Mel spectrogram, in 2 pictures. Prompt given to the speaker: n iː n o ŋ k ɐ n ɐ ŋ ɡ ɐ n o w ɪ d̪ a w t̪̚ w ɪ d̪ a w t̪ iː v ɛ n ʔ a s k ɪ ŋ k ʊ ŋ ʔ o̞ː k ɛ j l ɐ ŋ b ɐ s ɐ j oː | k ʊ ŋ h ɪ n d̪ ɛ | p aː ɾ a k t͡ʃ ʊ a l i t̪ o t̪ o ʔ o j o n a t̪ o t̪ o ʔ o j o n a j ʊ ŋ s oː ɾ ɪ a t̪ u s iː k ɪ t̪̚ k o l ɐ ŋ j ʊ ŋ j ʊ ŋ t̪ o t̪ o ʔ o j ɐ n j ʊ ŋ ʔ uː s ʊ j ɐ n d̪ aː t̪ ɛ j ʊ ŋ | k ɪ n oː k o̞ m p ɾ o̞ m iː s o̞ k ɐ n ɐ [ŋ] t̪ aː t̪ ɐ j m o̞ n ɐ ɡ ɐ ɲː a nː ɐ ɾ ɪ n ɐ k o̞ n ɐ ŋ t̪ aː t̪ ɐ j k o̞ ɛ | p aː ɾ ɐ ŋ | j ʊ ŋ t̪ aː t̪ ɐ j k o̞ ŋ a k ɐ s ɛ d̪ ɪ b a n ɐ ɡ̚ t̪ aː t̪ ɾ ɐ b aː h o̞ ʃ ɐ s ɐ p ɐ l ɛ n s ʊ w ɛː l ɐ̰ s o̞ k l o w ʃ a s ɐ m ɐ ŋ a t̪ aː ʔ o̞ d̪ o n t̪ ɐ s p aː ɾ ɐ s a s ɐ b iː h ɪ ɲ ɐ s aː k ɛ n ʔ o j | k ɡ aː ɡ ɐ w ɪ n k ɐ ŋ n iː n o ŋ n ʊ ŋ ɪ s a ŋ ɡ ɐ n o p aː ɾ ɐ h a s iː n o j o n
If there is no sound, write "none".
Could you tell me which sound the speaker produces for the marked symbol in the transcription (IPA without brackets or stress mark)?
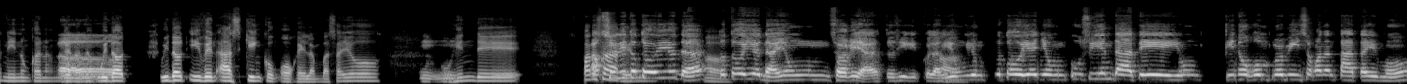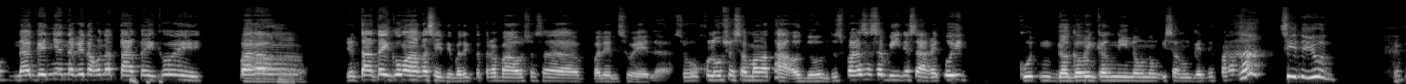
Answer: ŋ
